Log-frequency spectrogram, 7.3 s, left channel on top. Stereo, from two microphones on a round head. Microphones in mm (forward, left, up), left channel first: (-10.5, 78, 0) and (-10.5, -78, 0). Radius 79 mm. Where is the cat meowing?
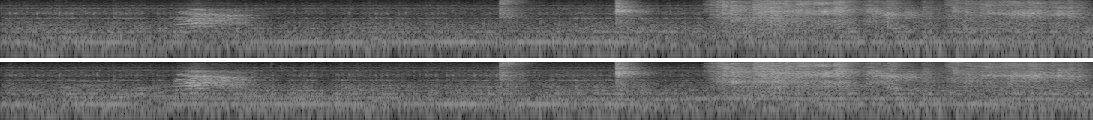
80° right, 1.2 m.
